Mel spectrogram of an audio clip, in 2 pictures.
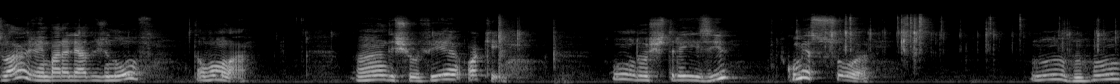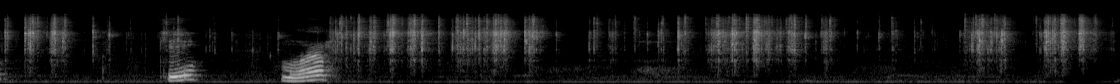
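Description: A puzzle cube's layers click and rattle as they are turned quickly.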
